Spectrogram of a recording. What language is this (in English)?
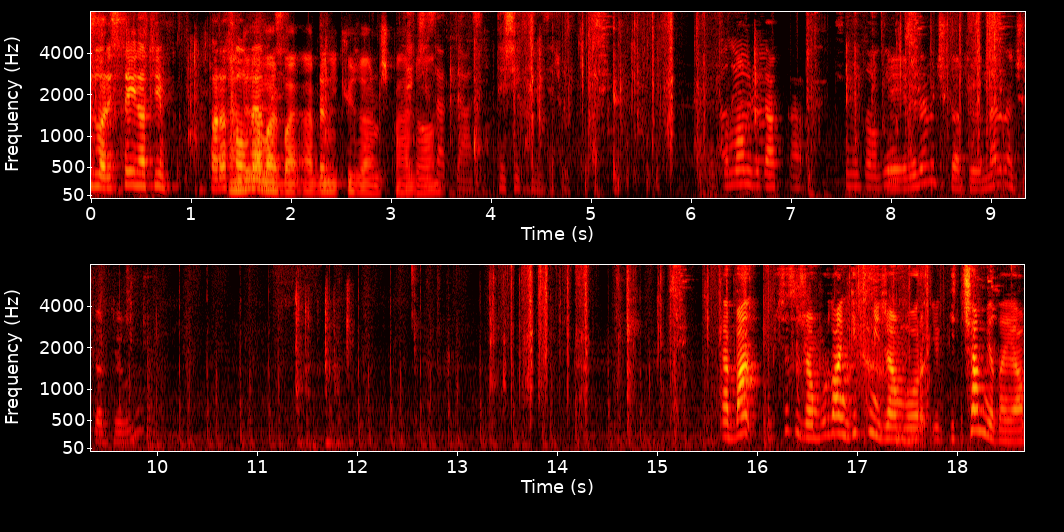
Turkish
